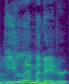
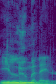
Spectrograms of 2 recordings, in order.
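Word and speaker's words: Eluminator: right okay and um not Eliminator Illuminator right get it illuminate right like electric right illumination so um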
